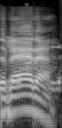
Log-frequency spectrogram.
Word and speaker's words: Nevada: And so I think they're really not putting any money in Nevada. You got to say it right, brother. Nevada. I guess I got to get to Nevada before I actually do it.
